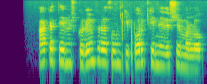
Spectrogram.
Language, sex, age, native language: Icelandic, female, 60-69, Icelandic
